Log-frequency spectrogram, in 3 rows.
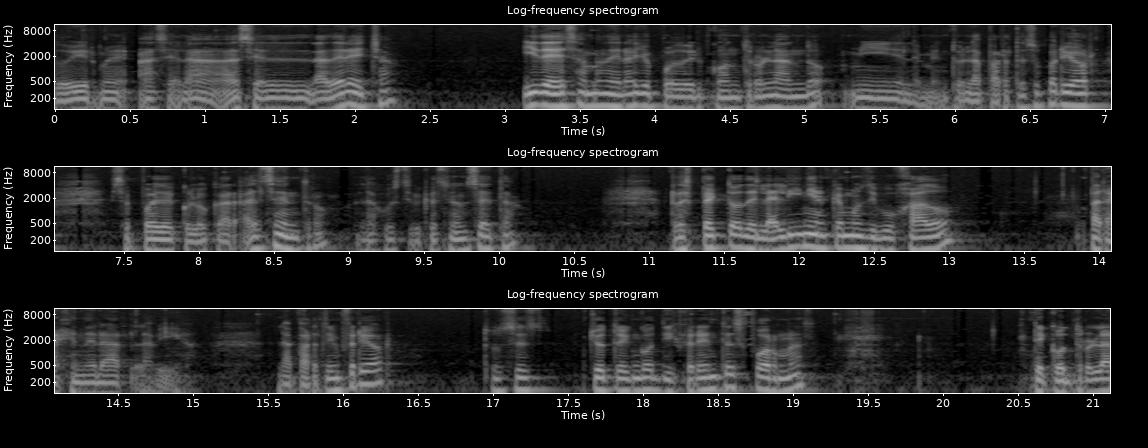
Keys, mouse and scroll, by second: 0.2 click, 1.1 click, 3.6 click, 4.5 click, 6.8 click, 8.2 click, 12.4 click, 15.5 click, 18.4 click, 19.3 click.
